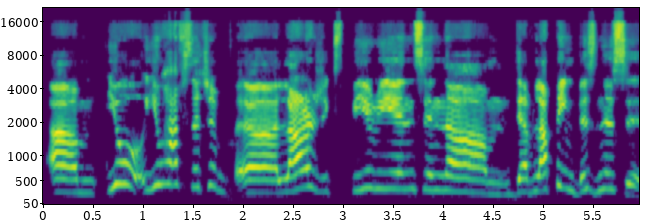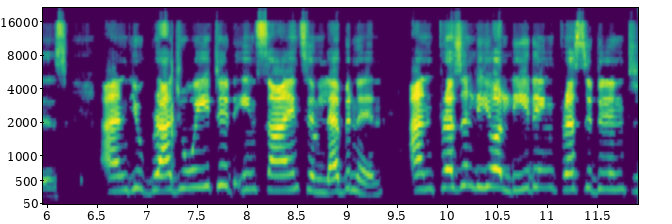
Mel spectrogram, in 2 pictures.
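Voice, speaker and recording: A woman's voice: high voice, fairly bright tone. A woman hosting an interview over a video call, polite and formal, with some hesitant fillers. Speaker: host. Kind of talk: interview host.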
